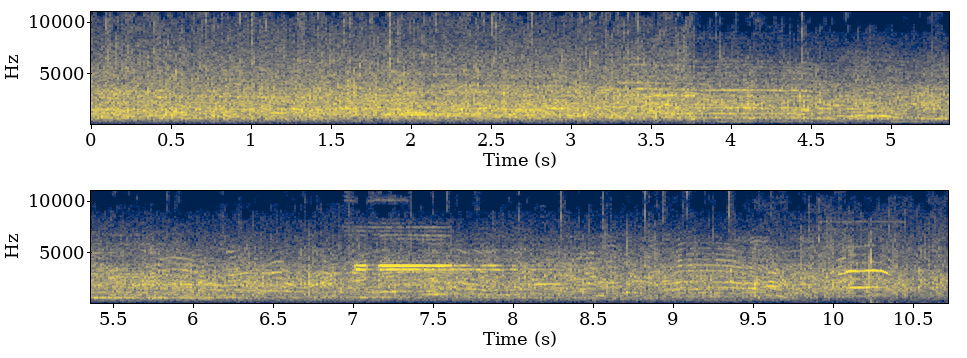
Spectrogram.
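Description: Stadium crowd cheering and shouting as a goal is celebrated, a mass of overlapping voices that slowly dies down. A brief high steady tone sounds about seven seconds in.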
